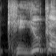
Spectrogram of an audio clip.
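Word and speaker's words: Keuka: this issue happening on Kuka Lake did I say it righta CAA Lake that's what I said no you add like an extra syllable in it kuk Kuka Lake I've always been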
